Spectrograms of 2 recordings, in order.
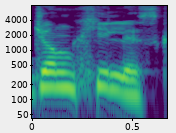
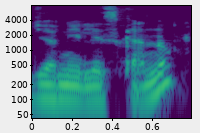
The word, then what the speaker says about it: Johnny Lescano: Em, el amigo John Hill como escuché que le decían en RTV, que en realidad es Johnny Lescano, este, porque la H no se pronuncia como J a menos que estemos hablando en inglés.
